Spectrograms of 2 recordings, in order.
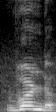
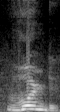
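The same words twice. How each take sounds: The two takes are said the same way.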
